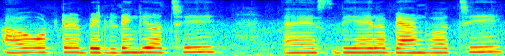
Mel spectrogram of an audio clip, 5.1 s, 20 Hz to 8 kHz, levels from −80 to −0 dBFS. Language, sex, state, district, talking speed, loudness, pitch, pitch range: Odia, female, Odisha, Khordha, 95 wpm, -16 LUFS, 230 Hz, 225-240 Hz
